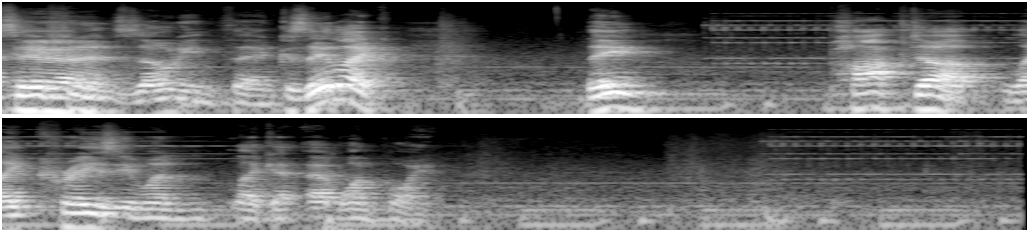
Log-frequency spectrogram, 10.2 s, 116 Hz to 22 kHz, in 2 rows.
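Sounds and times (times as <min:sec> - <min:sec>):
speech: 0:00.0 - 0:03.4, 0:04.2 - 0:07.4
telephone ringing with an electronic warble: 0:03.2 - 0:10.2.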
